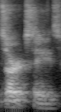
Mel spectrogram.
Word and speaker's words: Xerxes: They're, you know, the scary, exertus. What's the guy that? Xerxes.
